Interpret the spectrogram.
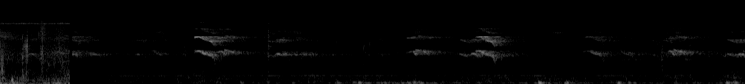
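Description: A bird calling repeatedly in tropical rainforest: short, downward-sliding notes roughly once a second, with a faint steady hum beneath.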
